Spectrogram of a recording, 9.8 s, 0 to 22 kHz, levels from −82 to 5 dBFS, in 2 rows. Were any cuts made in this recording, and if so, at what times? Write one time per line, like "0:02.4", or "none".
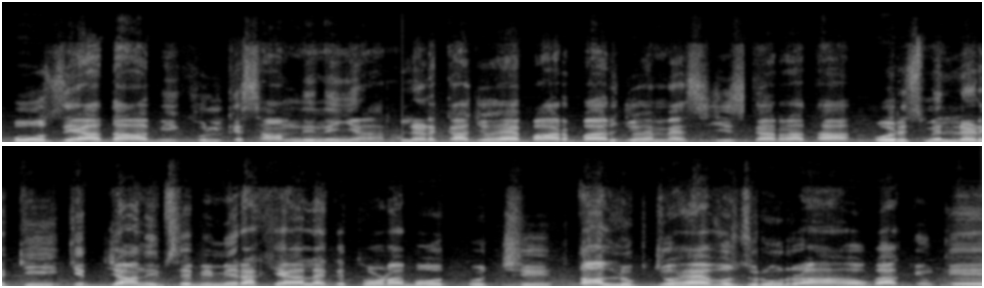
0:02.0
0:04.3
0:07.7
